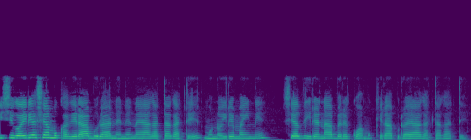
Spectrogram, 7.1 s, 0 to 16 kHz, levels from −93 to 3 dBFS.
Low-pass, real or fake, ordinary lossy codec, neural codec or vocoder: 7.2 kHz; real; MP3, 48 kbps; none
